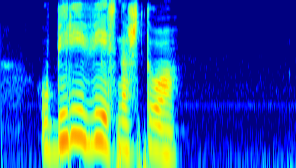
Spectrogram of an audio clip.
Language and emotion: Russian, angry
